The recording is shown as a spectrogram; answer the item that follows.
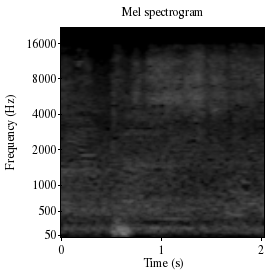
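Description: Faint, steady buzzing hum with a soft low thump about half a second in.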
